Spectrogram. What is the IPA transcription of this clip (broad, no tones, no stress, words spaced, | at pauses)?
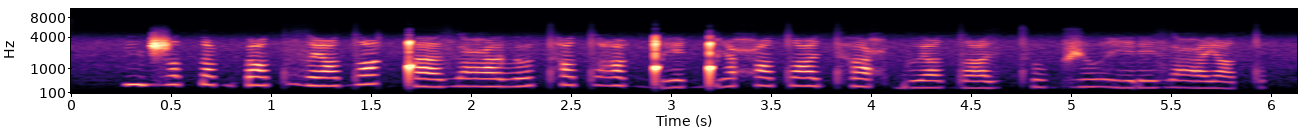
nd͡ʒatˤɾobʔotˤ zedˤa ǃaz ʕʌlotʰɯtˤɦo ɡ͡ǃeɡ͡ǃi ħɯtˤujtʰʌħ bɯj dˤez tʰubʒuɦi ɾizʕetˤ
